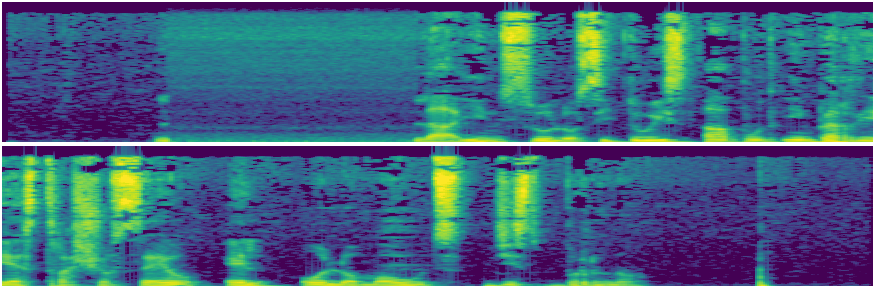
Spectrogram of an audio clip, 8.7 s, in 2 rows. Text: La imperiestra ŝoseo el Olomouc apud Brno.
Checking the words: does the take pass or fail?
fail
